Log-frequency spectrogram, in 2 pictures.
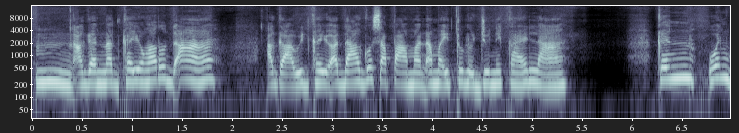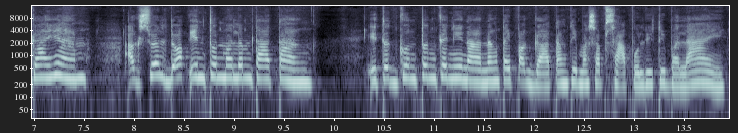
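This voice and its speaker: A woman's voice: on the high side, normal speed, pitched above the performer's own voice, lightly acted. A woman with a Filipino accent playing a caring, worried adult daughter in an audio drama. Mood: reassuring.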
